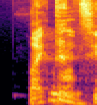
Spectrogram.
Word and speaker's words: lectins: Lectins, yeah.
